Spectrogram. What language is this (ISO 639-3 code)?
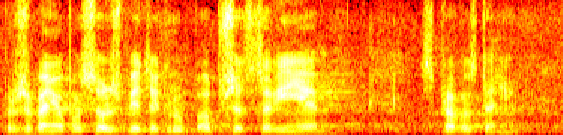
pol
